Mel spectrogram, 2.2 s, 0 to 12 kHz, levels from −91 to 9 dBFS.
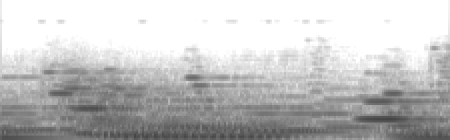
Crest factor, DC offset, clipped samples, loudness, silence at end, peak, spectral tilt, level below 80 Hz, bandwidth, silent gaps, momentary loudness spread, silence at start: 12 dB; under 0.1%; under 0.1%; -25 LUFS; 0 s; -12 dBFS; -11.5 dB/octave; -42 dBFS; 3.8 kHz; none; 4 LU; 0 s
